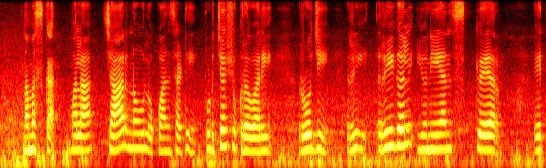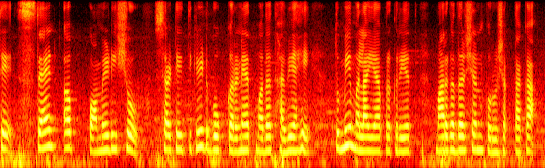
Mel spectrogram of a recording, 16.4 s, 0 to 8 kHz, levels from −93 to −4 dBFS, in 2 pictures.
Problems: constant background noise, background conversations at intervals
